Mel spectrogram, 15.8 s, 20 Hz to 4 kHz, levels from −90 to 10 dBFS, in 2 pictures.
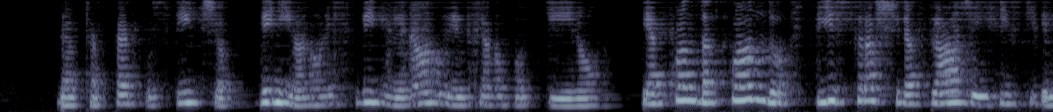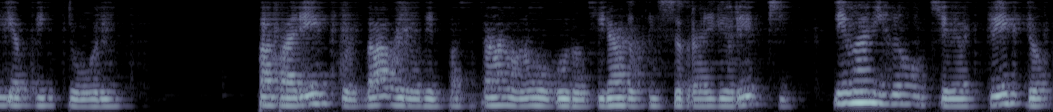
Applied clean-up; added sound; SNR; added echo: neural mask model DeepFilterNet 3.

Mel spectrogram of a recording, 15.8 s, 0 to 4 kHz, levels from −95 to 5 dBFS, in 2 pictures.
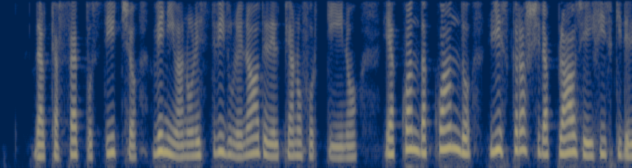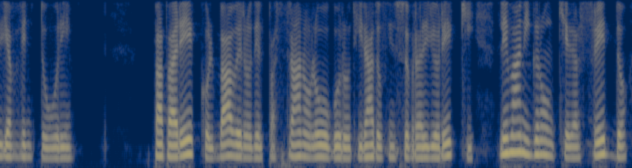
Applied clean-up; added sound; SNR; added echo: none; none; none; none.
